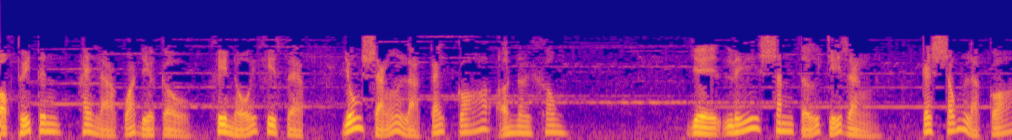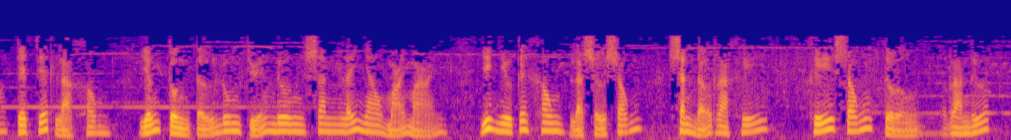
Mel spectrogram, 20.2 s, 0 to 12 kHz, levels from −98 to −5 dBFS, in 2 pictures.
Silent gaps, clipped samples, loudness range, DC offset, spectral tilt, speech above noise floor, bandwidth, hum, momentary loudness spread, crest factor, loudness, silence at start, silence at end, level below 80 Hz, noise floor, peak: none; under 0.1%; 2 LU; under 0.1%; -11.5 dB/octave; 22 dB; 5.6 kHz; none; 13 LU; 20 dB; -25 LUFS; 0 s; 0 s; -48 dBFS; -46 dBFS; -6 dBFS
